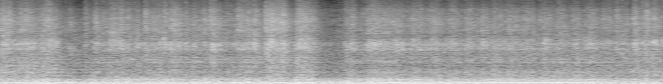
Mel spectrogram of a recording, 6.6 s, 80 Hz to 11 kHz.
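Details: 1970 Chevrolet Camaro SS 350ci V8 with 2,200 miles, started after long storage and a new battery: deep, steady burble with a brief dip and quick recovery, firing smoothly and evenly with no knocks or misses; engine running healthy.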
